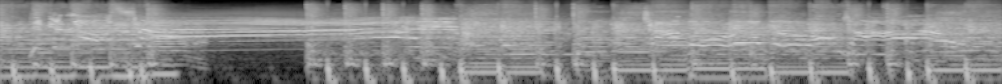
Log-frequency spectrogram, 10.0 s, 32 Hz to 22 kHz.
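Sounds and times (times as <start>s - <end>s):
steady drum beat: 0.0s - 1.8s, 3.1s - 10.0s
distorted guitar: 0.0s - 10.0s
rock music: 0.0s - 10.0s.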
